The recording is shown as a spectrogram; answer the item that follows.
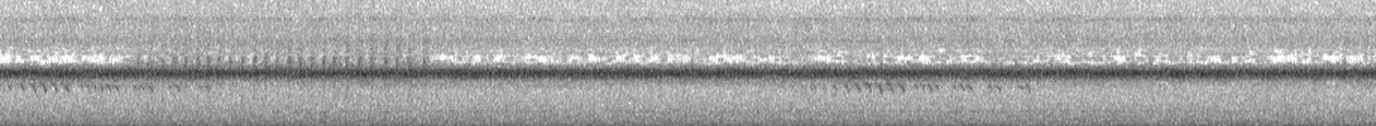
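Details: Unbroken high-pitched insect trill rings evenly from start to end, joined by short bursts of lower, stuttering chirps near the start and again later, over faint steady background noise.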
